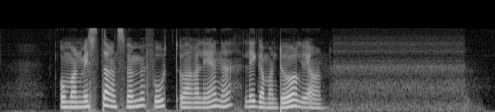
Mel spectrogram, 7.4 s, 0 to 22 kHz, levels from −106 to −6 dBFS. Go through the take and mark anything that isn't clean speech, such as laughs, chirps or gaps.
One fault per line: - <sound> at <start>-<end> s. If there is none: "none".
none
